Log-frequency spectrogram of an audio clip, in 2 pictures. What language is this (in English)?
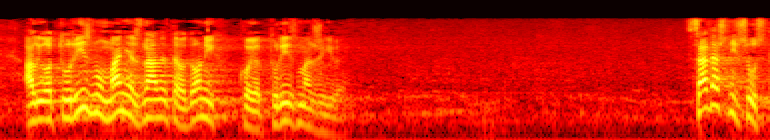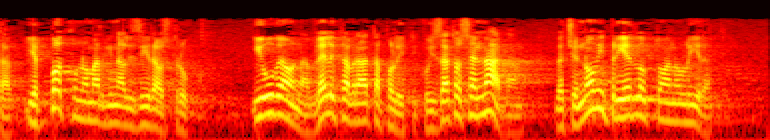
Croatian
